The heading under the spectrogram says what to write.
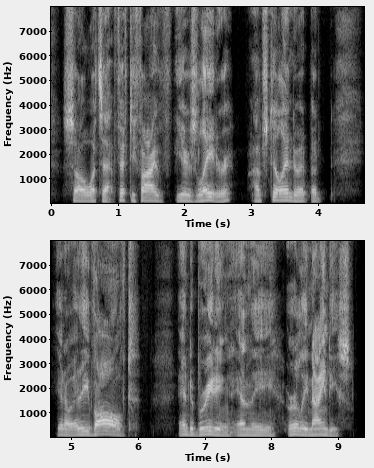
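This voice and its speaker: With an American accent, an ordinary speaking voice moves at a fairly slow pace with fairly even intonation on a very clean recording with a silent background. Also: man, medium pitch for a man. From Northern California. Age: 60s. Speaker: falconer and raptor breeder. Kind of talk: casual interview.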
